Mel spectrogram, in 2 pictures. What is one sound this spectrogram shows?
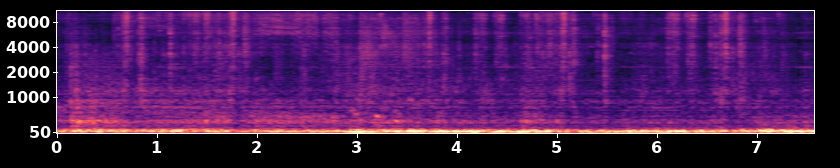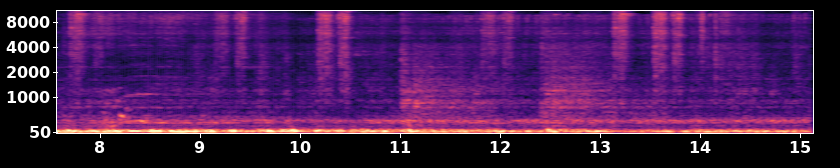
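Gunshots and building sounds from a video game play through a speaker.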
